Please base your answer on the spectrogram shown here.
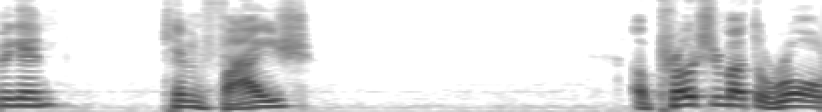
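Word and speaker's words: Feige: Kevin Fage.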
